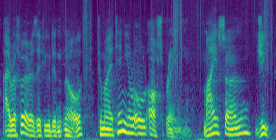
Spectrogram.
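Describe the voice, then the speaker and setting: A man's voice: medium pitch, very animated, unhurried, a little hiss or hum. A man playing a wry, middle-aged small-town doctor and father in old-time radio sitcom style, with dry understatement. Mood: wry narrating. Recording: muffled old radio broadcast.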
